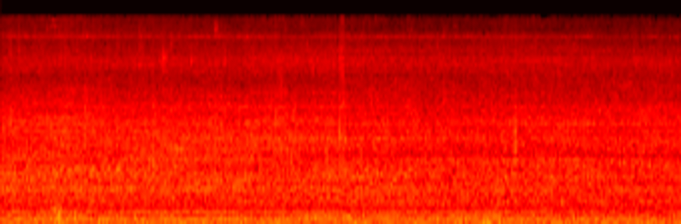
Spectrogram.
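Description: A car engine hums as the car drives off slowly.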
